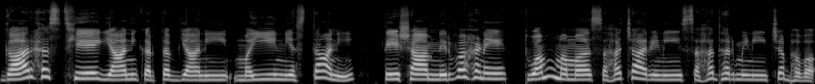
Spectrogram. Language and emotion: Sanskrit, neutral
